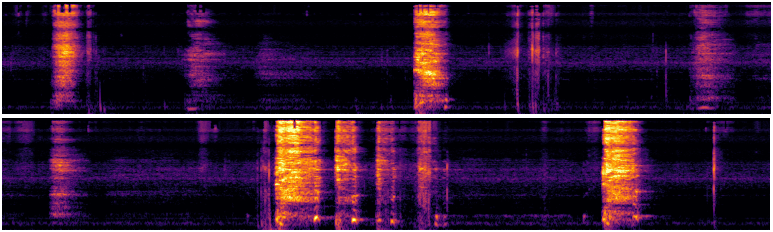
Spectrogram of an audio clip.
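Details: Sudden-onset, nonstop coughing fit that kept worsening, bringing tears and frequent position changes: about a dozen harsh coughs, some single, some in close clusters, with short breaths between.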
